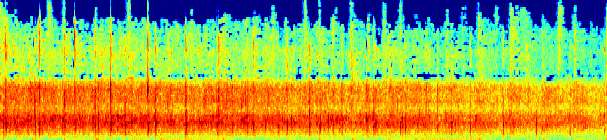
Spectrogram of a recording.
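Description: Applause sound effect: a crowd clapping, a dense, steady patter of many hands that tapers slightly near the end. Soft background music with a low bass line plays underneath.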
